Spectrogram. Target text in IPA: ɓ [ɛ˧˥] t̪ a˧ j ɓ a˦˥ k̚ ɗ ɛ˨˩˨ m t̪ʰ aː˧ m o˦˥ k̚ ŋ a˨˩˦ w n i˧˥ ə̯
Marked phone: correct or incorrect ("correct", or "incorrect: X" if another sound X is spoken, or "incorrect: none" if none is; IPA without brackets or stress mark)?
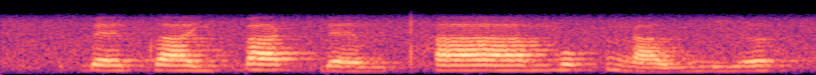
correct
